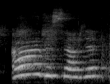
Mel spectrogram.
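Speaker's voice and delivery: high delighted discovery; light surprised ah. Real, not acted. Surprised on unwrapping.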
